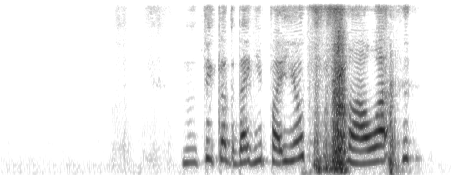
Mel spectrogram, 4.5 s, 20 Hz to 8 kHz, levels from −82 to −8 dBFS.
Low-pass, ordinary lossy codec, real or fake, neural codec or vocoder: 7.2 kHz; none; fake; codec, 16 kHz, 1.1 kbps, Voila-Tokenizer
